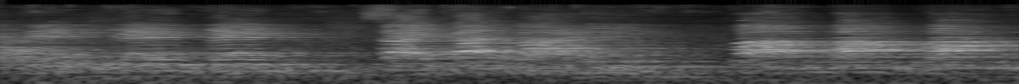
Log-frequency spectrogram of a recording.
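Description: A group of children singing together without instruments, in phrases about two seconds long that break off about two seconds in and again near the end.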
